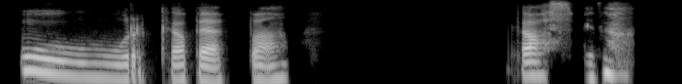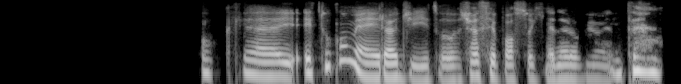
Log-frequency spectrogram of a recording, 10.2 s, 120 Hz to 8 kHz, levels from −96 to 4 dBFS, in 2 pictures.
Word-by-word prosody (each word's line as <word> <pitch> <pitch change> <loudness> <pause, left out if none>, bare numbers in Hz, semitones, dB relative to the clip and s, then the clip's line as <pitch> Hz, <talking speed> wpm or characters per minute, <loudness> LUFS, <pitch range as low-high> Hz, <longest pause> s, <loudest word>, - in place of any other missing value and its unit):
Urca, 175 -8 -1
peppa. 150 +2 -1 1.7
Caspita. 185 +1 -1 1.9
Okay. 190 -3 +1
E 210 - +4
tu 290 - -2
come 390 -1 +3
hai 170 - +5
reagito? 150 -3 +2
Cioè, 180 +5 +2
se 175 - +1
posso 155 0 -2
chiedere, 155 +1 -1
ovviamente. 200 +8 +2
175 Hz, 80 wpm, -24 LUFS, 155-200 Hz, 1.9 s, hai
